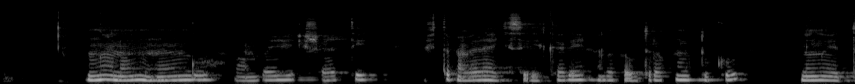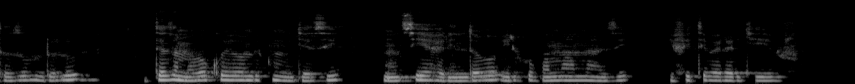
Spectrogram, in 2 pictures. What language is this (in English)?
Kinyarwanda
